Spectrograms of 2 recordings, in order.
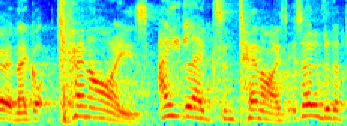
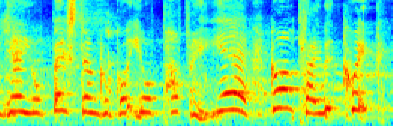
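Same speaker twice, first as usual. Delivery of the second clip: high mock kiddy voice; high singsong; 12 semitones higher than usual. Uncle to niece, high mocking sweetness. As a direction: talk down to the child in a high sweet voice. Uncle voicing himself, mimicking child.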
